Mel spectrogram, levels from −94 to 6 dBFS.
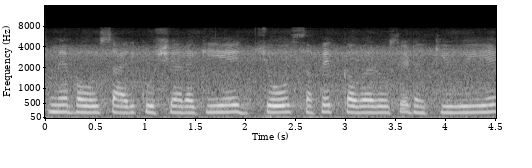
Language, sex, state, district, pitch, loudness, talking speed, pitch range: Hindi, female, Bihar, Madhepura, 210 Hz, -15 LUFS, 170 wpm, 205-220 Hz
